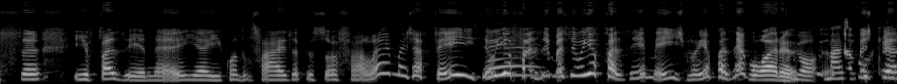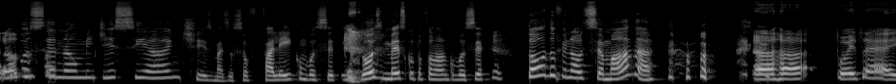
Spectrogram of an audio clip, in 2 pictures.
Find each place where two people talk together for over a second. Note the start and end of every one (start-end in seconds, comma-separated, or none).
7.5-9.2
